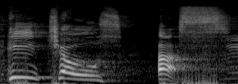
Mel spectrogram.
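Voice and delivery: each word stretched very slow; drawn-out climactic line; slow emphatic reveal. Real, not acted. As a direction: land the punchline slowly. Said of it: "But instead of choosing those things".

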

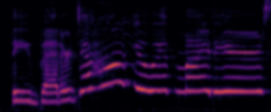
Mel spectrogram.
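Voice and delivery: lightly high sweet fake granny; mock granny voice. Wolf answering the girl in a false sweet granny voice.

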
